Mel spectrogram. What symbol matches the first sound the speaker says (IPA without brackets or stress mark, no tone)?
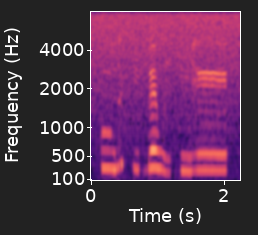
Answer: ɔ̃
